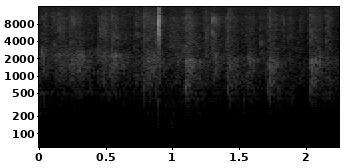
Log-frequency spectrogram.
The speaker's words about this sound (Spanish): una aplauso fuerte al Señor, déselo fuerte.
